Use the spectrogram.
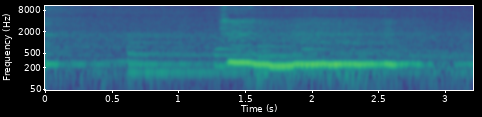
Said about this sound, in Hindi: ये पहली बारिश की बूंदें कुछ कहना चाहती है तुमसे, सुन जरा।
